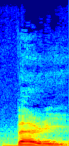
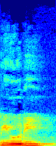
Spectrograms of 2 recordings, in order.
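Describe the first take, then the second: First: The first vowel sounds like eh. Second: The first vowel sounds like yoo. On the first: The speaker calls it right. "इसका शुद्ध उच्चारण है" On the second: The speaker calls it wrong. "दोनों ही उच्चारण गलत है"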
